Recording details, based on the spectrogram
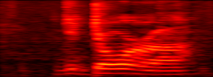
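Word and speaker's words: Ghidorah: to do some uh Gater of the or gadora that's technically how you say it uh gadora three-headed monster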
